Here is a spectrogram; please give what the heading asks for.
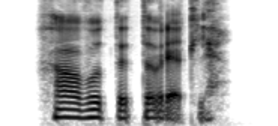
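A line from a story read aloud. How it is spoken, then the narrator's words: Skeptical snort. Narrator (Russian): хмыкнул он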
